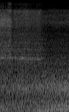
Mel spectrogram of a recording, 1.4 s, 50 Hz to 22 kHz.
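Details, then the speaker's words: Forklift Hydrovac brake system, compressor-fed pressure bleeder set to about 12–15 psi: a soft steady hiss with no rhythm and nothing mechanical behind it; air is leaking a little through the bleeder cylinder. "okay but it's it is now pressurized it's actually leaking a little bit through the through the cylinder here"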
